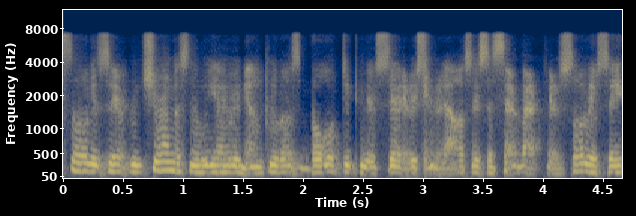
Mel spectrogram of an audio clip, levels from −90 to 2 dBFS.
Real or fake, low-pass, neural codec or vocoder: fake; 7.2 kHz; codec, 16 kHz, 0.5 kbps, FreqCodec, smaller model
